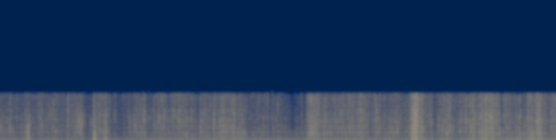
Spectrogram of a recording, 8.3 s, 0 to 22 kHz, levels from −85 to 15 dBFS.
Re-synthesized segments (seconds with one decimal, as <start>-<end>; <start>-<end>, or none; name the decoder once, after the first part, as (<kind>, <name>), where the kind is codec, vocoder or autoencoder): 0.9-2.0 (codec, DAC)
